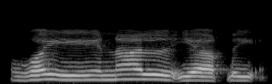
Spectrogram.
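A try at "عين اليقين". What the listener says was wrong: Ibu mah ketukar wae ain cereng gentenya. Ini kan nggak ada titiknya ain ya Bu ya. Ainal yaqin.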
